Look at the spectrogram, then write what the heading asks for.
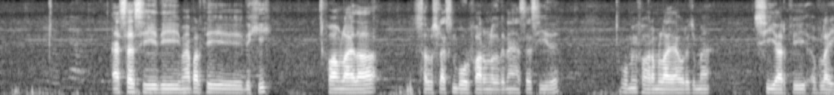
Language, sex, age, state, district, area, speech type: Dogri, male, 30-45, Jammu and Kashmir, Jammu, rural, spontaneous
